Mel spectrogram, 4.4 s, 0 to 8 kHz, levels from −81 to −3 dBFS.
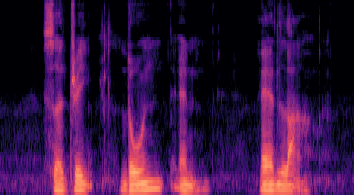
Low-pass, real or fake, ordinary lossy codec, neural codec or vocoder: none; fake; none; codec, 16 kHz, 4 kbps, FunCodec, trained on LibriTTS, 50 frames a second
